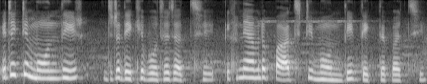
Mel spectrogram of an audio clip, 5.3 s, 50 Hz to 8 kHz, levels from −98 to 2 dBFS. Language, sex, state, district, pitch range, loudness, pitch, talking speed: Bengali, female, West Bengal, North 24 Parganas, 210-280 Hz, -15 LUFS, 245 Hz, 145 wpm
